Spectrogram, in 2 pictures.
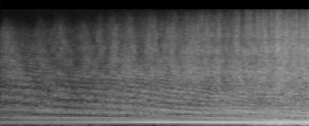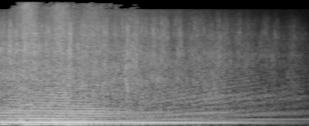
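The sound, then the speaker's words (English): A propeller airplane drones past with a low, humming engine roar that swells to its loudest midway, then gradually eases off. No voices are heard. “Let's get on the plane. It's going to be a quick ride.”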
